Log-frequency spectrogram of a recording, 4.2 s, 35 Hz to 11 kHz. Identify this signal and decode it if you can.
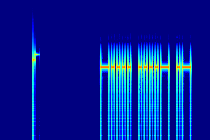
Morse code, heard as a keyed tone, about 22 wpm, 700 Hz. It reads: 64A
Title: All Cut Numbers - 3-Digit 22wpm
